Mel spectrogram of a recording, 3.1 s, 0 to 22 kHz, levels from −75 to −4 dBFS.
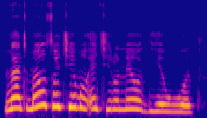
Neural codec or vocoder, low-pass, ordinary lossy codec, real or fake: none; 19.8 kHz; none; real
